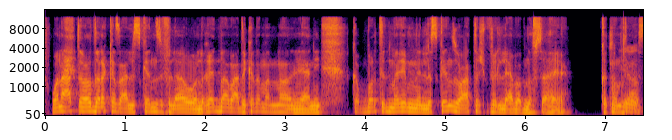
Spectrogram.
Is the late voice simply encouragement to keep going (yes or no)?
no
